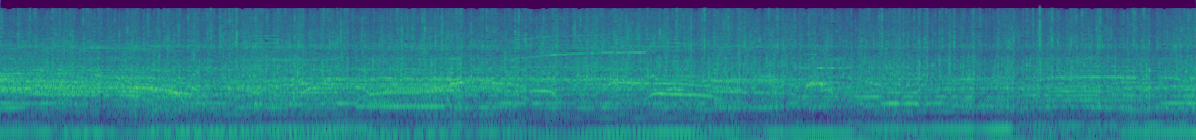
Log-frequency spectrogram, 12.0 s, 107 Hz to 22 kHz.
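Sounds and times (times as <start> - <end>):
audience applause and cheering: 0.0 - 11.9.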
